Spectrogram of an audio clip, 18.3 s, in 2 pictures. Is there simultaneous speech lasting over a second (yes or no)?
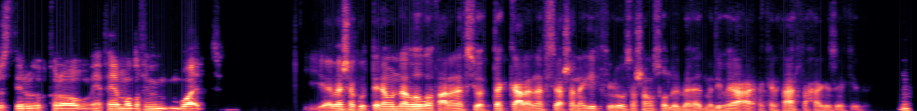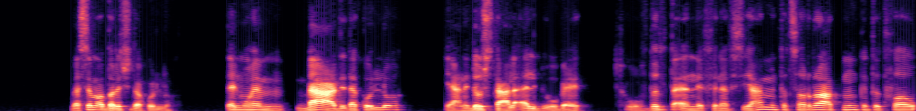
no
